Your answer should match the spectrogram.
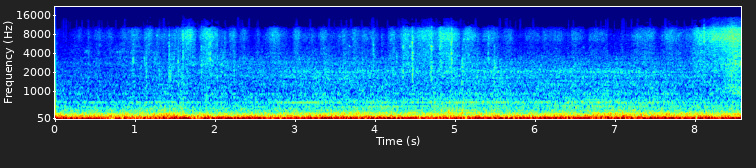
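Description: Car's engine and tyre noise heard from inside the cabin while driving: a steady low rumble.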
